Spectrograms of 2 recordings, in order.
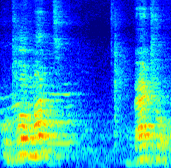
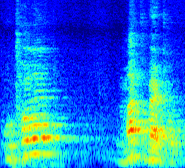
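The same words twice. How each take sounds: First: उठो मत together and raised, a break, then बैठो; pause after मत. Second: उठो alone, a clear break, then मत बैठो together; pause after उठो. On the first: Teacher showing the stop that reverses the meaning, pause after मत. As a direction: stop hard after मत, leaving बैठो alone. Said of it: "अगर मैं यहाँ stop करता हूँ". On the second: Teacher showing the stop for standing up, pause after उठो. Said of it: "मैं अगर यहाँ रुकता हूँ". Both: Shown as a demonstration.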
